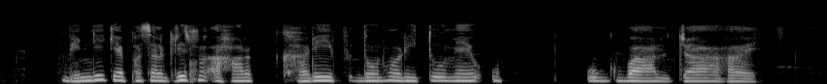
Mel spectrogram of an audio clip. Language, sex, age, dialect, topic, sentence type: Magahi, male, 25-30, Southern, agriculture, statement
